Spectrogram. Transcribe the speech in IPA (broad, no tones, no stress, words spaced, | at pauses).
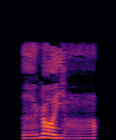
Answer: ə̤ɳɔjɑ̤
